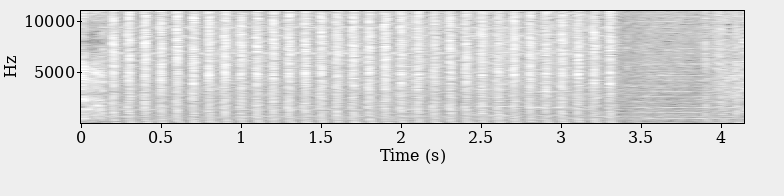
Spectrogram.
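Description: Rapid automatic gunfire in the video game Helldivers II hammers out as a steady, evenly spaced stream of loud shots for over three seconds, then cuts to a lower rumbling background.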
